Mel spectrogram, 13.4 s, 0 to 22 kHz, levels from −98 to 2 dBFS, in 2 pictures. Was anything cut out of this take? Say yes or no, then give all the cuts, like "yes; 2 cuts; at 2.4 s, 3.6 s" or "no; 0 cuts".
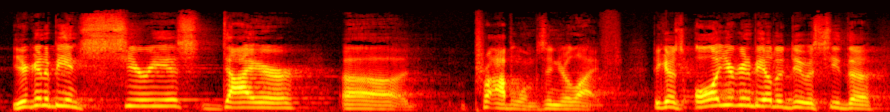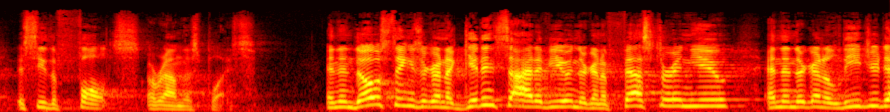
no; 0 cuts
